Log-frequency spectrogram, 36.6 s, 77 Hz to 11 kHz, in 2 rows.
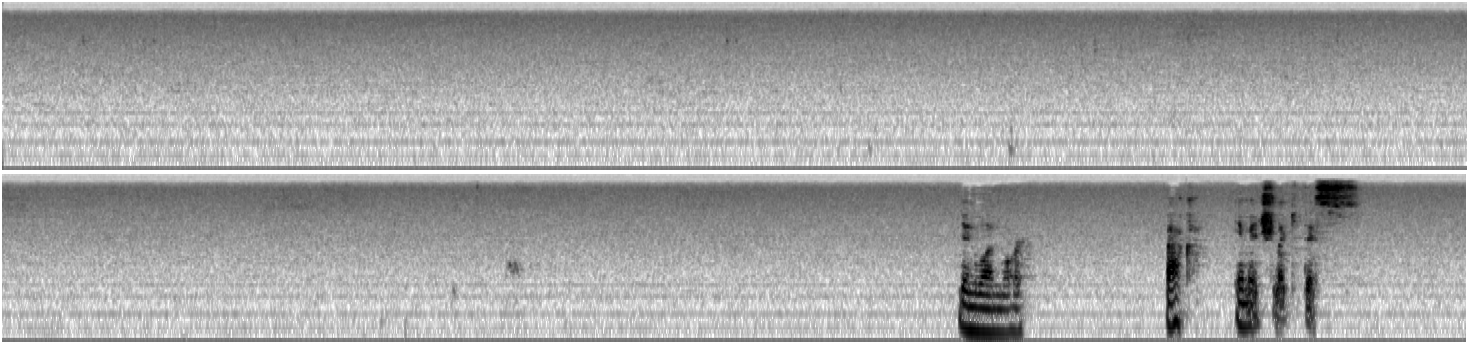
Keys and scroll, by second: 0.0-3.6 typing, 6.6-9.3 typing, 10.5-16.5 typing, 17.7-19.4 typing, 31.1 typing.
